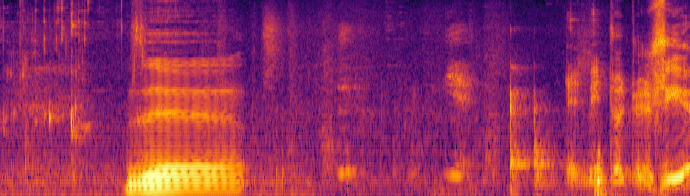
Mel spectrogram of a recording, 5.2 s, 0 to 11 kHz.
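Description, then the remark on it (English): Château du Colombier 2018 Bordeaux wine glugs into a glass in one short pour, its tone rising as the glass fills, followed by quieter voices and faint clinks. “We are drinking a lot. Yeah, we're pouring. You're pouring.”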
